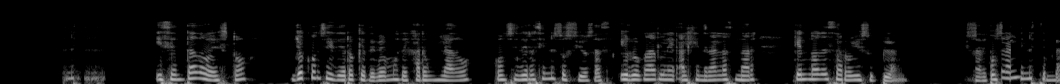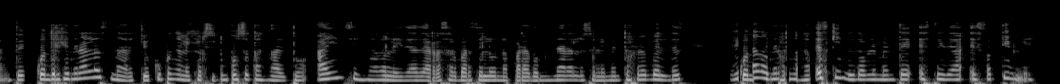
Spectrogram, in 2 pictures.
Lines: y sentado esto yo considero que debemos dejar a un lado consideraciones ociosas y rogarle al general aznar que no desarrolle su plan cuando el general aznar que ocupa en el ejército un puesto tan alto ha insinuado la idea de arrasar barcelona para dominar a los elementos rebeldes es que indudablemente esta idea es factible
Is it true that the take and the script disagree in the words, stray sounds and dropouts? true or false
true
